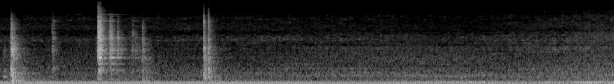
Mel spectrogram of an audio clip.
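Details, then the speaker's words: 125 grinder mixer after a fan blade repair: steady low hum with hardly any vibration and no rattle or pounding, unlike the earlier hammering. "there a hardly any vibration at all"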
